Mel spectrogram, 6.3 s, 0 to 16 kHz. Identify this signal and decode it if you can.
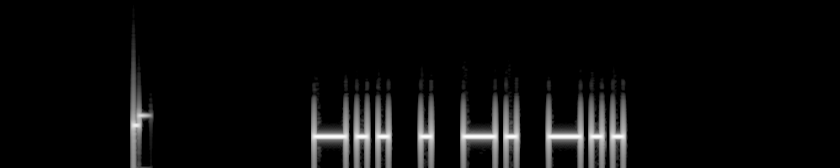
Morse code, heard as a keyed tone, about 15 wpm, 700 Hz. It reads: DEND
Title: All Cut Numbers - 4-Digit 15wpm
